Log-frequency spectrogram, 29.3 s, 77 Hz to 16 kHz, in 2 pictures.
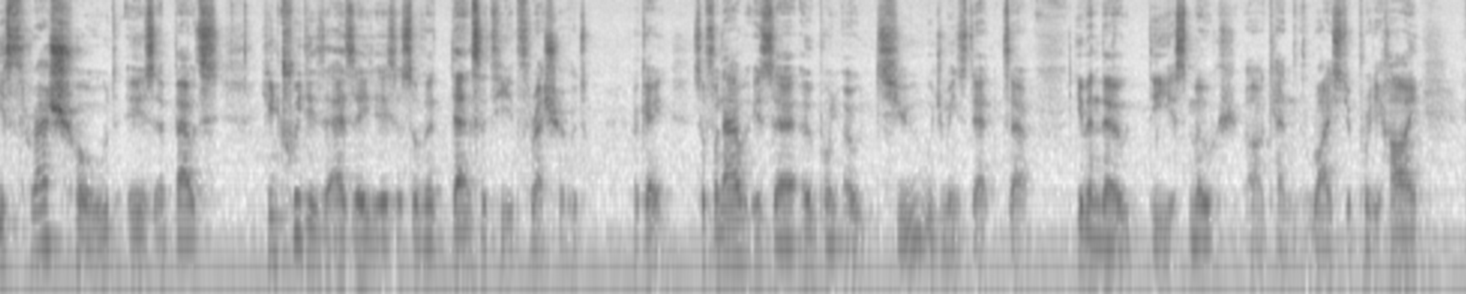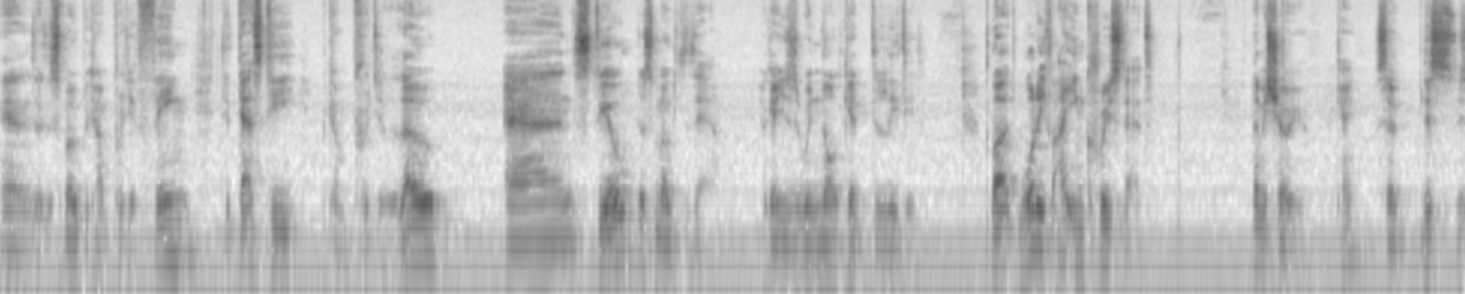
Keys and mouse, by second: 2.5 click, 12.9 click, 27.5 click.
